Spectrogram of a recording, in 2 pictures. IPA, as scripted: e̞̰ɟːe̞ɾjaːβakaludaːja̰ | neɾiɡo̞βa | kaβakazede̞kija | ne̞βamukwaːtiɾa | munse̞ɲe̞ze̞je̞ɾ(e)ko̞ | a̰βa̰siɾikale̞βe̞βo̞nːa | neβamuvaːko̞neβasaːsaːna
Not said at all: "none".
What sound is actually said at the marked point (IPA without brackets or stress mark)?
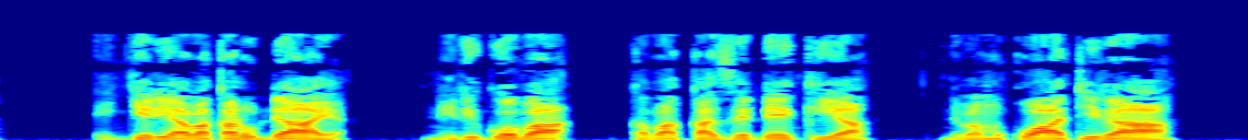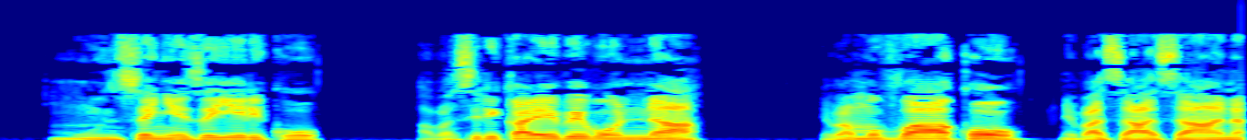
i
